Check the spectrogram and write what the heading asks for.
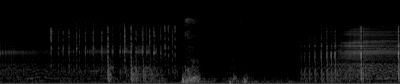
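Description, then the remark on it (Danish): Drawn-out creaking in an apartment, a series of strained groans and squeaks with brief pauses, moderately loud, with no voices. “Det knirker i lejligheden.”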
